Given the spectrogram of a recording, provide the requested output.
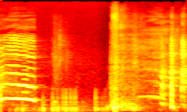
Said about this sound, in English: Lupin just meowed. He's like, yes, they can. I love how he just opens his mouth. It just makes no sound.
